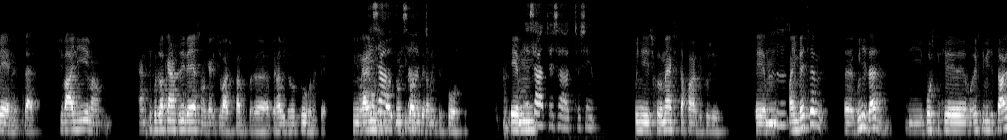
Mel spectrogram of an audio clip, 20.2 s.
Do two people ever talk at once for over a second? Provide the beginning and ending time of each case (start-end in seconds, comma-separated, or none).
7.4-8.7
